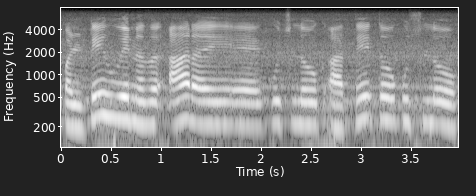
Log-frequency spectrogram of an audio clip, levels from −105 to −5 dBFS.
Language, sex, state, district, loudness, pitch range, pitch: Hindi, female, Maharashtra, Gondia, -16 LUFS, 210-240 Hz, 220 Hz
